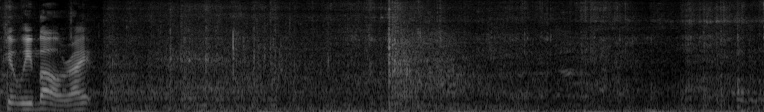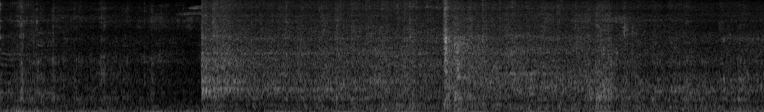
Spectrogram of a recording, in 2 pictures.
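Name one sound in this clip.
Skateboard wheels roll and rumble on paving stones.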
